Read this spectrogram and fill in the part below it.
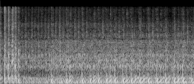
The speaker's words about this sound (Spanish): Harley, ¿no? Sí. Una moto.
